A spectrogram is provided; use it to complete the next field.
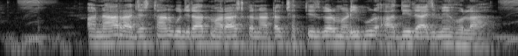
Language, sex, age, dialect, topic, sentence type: Bhojpuri, male, 18-24, Western, agriculture, statement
